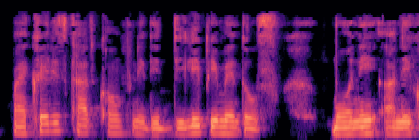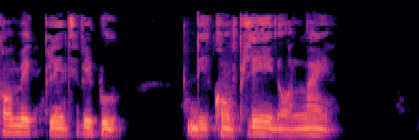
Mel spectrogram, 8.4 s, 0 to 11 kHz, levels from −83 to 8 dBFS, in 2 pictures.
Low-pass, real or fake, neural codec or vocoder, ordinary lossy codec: 9.9 kHz; fake; codec, 44.1 kHz, 7.8 kbps, DAC; MP3, 32 kbps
